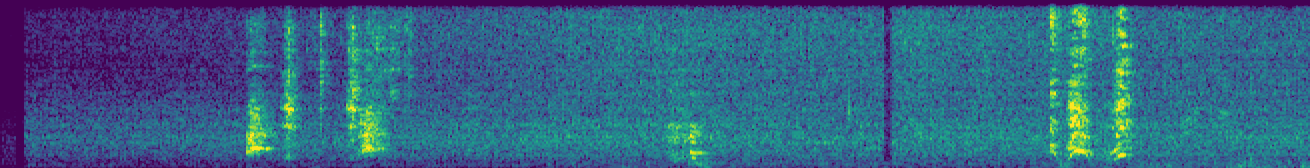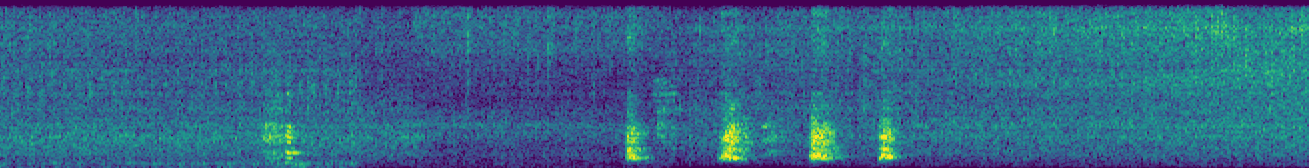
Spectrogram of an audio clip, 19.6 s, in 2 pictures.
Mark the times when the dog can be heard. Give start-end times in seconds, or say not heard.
1.9-3.5, 7.8-9.8, 14.5-16.6.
